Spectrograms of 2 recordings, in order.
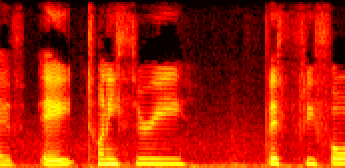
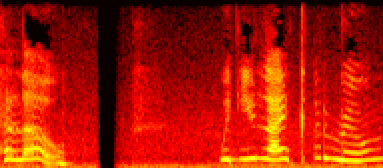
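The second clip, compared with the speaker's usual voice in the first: tiny, small, quavering, wavering, very high voice; 12 semitones higher, 4 dB quieter than usual. Someone opens the door after tiny feet pitter-patter down a tunnel, small, wavering voice. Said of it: "a small, wavering voice asked".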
